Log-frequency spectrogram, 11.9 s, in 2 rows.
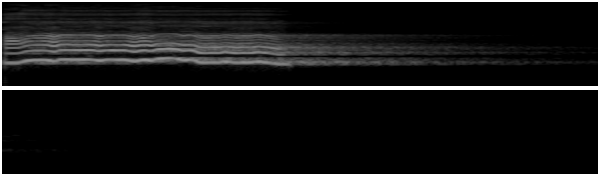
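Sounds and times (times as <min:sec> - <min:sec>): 
Carnatic female vocal alaps in G pentatonic: 0:00.0 - 0:03.5.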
